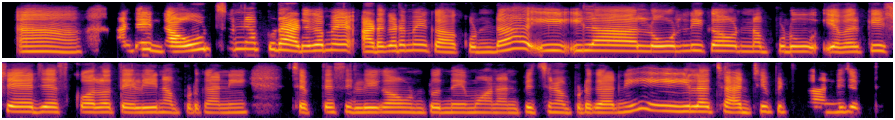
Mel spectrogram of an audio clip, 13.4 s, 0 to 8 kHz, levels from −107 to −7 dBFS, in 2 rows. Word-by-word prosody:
ఆ! - - +4 0.7
అంటే 275 +6 +2 0.2
డౌబ్ట్స్ 290 +10 +5
ఉన్నప్పుడు 355 -2 0
అడగ‌మే 290 +3 +5 0.2
అడగడమే 275 +4 +1
కాకుండా 225 +4 -1 0.3
ఈ - - +2 0.2
ఇలా 290 -1 +2 0.4
లోన్‌లీగా 270 +2 +1
ఉన్నప్పుడు, 245 0 -4 0.3
ఎవరికి 235 +4 -1
షేర్ 235 -3 +2
జేసుకోవాలో 220 0 -2
తెలియనప్పుడు 205 -2 -4
గాని, 200 +1 -7 0.4
చెప్తే 210 +2 -3
సిల్లీ‌గా 215 0 -2
ఉంటుందేమో 205 0 -7
అని 200 0 -9
అనిపించినప్పుడు 205 0 -6
గాని, 215 +7 -4 0.4
ఇలా 245 -1 +3
చాట్ 210 -3 -1
జిపిటీతో 235 -1 -7
అన్ని 220 +1 -8
జేప్తే - - -11
230 Hz, 120 wpm, -24 LUFS, 210-260 Hz, 0.7 s, డౌబ్ట్స్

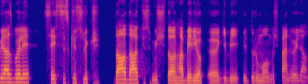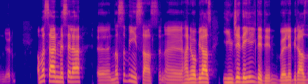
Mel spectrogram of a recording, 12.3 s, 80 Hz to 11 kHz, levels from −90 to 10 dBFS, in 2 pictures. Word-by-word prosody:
biraz 160 -1 +4
böyle 160 0 +1 0.3
sessiz 145 0 -4
küslük, - - -8 0.3
dağ 135 -1 +6
dağa 135 0 +4
küsmüş 130 0 -11
dağın 115 -1 +3
haberi 115 +1 +1
yok, 105 -4 0
ııı, 100 0 -4
gibi 105 0 -7
bir 110 -1 -13
durum 110 -1 -9
olmuş. 90 -1 -12
Ben 115 -2 -7
öyle 110 -1 -11
anlıyorum. 90 - -19 0.4
Ama 210 +3 -1
sen 195 -3 +7
mesela, 175 0 +3 0.4
ııı, 120 +1 -8
nasıl 160 +9 -7
bir 210 - -6
insansın? 135 - -4
Iıı, 125 -2 -5
hani, 140 +3 0
o 150 0 +4
biraz 155 -1 +6 0.2
ince 155 +3 +2
değil 175 +1 +3
dedin, 125 -2 -1
böyle, 115 +2 +2
biraz 130 -2 0
130 Hz, 165 wpm, -22 LUFS, 115-160 Hz, 0.4 s, sen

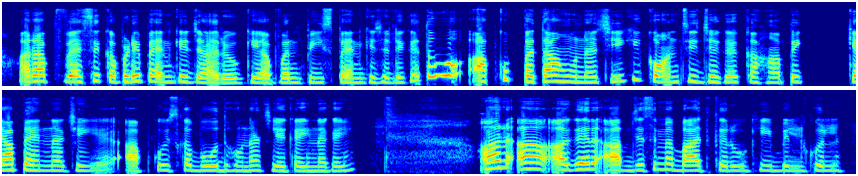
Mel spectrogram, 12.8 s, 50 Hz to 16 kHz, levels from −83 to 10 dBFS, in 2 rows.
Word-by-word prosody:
और - - +4
आप 260 0 +6
वैसे 245 +2 +3
कपड़े 250 0 +3
पहन 255 -3 0
के 240 - 0
जा 210 -2 0
रहे 185 - -1
हो - - -3
कि 210 - -1
आप 205 - -1
वन 200 0 -1
पीस 205 -1 -8
पहन - - -1
के 220 - -7
चले 210 -1 -6
गए, - - -5
तो 460 - +3
वो - - +9 0.2
आपको 345 - -3
पता 250 +1 +5
होना 235 -3 0
चाहिए 250 +3 -8
कि 340 - -6
कौन-सी 250 +2 +1
जगह 230 0 -1
कहाँ 215 -2 -4
पे 235 - -1 0.4
क्या 235 -1 +6
पहनना 215 -4 -3
चाहिए, 200 +1 -11
आपको 230 - -2
इसका 225 +1 -6
बोध 205 0 -3
होना 205 0 -8
चाहिए 195 -1 -6
कहीं 185 0 -5
न 185 0 -7
कहीं। 190 +4 -10 1.0
और 310 +2 +7
अ, - - +2 0.3
अगर 255 +2 +3
आप 200 - +3
जैसे 230 +5 -8
मैं 250 -1 -4
बात 210 -2 +3
करूँ 200 0 -6
कि 210 +3 -12
बिल्कुल 205 +1 -9
220 Hz, 230 wpm, -22 LUFS, 205-245 Hz, 1.0 s, वो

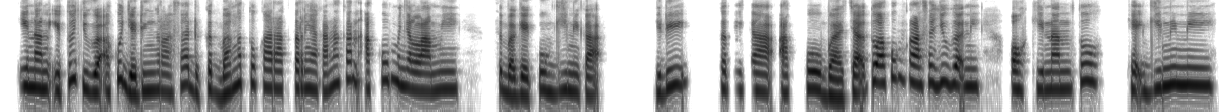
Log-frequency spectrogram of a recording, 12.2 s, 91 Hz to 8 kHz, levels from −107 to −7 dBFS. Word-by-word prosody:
Keenan 250 -2 +3
itu 320 +11 0
juga, 210 -5 +3
aku 280 +9 0
jadi 195 0 +5
ngerasa 220 +4 -1
dekat 220 +1 -3
banget 260 +9 +2
tuh 285 -1 -4
karakternya, 235 -2 -1
karena 245 +7 -1
kan 340 -3 -2
aku 230 +9 -3
menyelami 230 -5 +1 0.4
sebagai 185 -5 +1
Kugy 220 -1 -1
nih, 205 - -1
Kak. 185 -1 0 0.5
Jadi 260 +8 0 0.3
ketika 225 -2 -3
aku 220 +3 +1
baca 175 +1 +3
tuh 310 -1 +4
aku 355 +5 +1
ngerasa 295 -2 +2
juga 280 0 +3
nih, 255 0 +1 0.3
"Oh, 230 -1 +3
Keenan 230 0 -1
tuh 315 -1 -1 0.3
kayak 215 -2 0
gini 260 +4 +3
nih," 275 -1 +4
230 Hz, 160 wpm, -22 LUFS, 215-275 Hz, 0.5 s, jadi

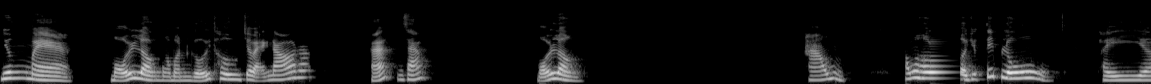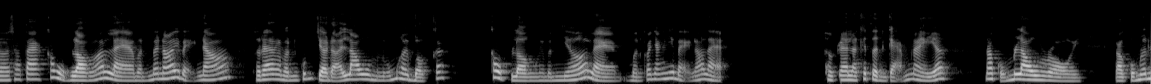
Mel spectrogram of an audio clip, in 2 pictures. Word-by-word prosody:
nhưng 285 +1 +3
mà 195 -7 +3 0.4
mỗi 185 +8 +4
lần 210 -9 +4
mà 185 - -4
mình 185 0 -4
gửi 180 +5 +1
thư 235 -3 +3
cho 220 - +2
bạn 180 0 -1
đó 225 +7 +2
đó 320 - -2 0.7
hả, - - 0
sao? 225 +4 0 1.1
Mỗi - - +3
lần 200 -10 +3 2.3
Hông, 205 +4 -2 0.7
hông 255 - -1
có 310 - +6
thư, 285 0 +6
gọi 220 - +4
trực 235 0 -4
tiếp 365 +1 0
luôn. 280 - +7 0.5
Thì, 200 +1 0
ờ, 200 0 0
sao 230 +3 -10
ta, 240 0 -1
có 320 - -3
một 265 -9 -1
lần 190 -1 +3
á 270 - -1
là 190 -10 +1
mình 180 +3 -8
mới 245 - -3
nói 265 +3 +2
với 320 - +1
bạn 195 - -8
đó, 235 +10 -2 0.2
thật 205 - -2
ra 230 +1 +3
là 235 - -1
mình 195 -1 -4
cũng 250 +6 -7
chờ 195 -3 +3
đợi 170 +2 -1
lâu 230 +1 +1
rồi 235 -2 0
mình 190 -2 -7
cũng 200 +8 -6
hơi 245 -3 -1
bực 165 -5 -4
á, 290 - -6 0.5
có 315 - +3
một 300 - -7
lần 175 -1 -1
thì 180 - -9
mình 180 +1 -7
nhớ 220 +10 0
là 190 -11 +1 0.2
mình 180 -1 -10
có 235 - -6
nhắn 245 +1 -4
với 285 - -1
bạn 270 - -6
đó 210 +5 -4
là 220 -3 -3 1.1
"Thực 200 -1 -4
ra 210 0 +2
là 200 - +1
cái 255 - -3
tình 195 -5 -1
cảm 185 +6 -6
này 195 -5 -3
á 250 +5 +1 0.4
nó 255 - +1
cũng 195 - -5
lâu 220 -3 +5
rồi 160 -4 -2 0.3
và 175 - +1
cũng 180 +3 -4
đến 245 +2 +1
215 Hz, 215 wpm, -21 LUFS, 190-255 Hz, 2.3 s, luôn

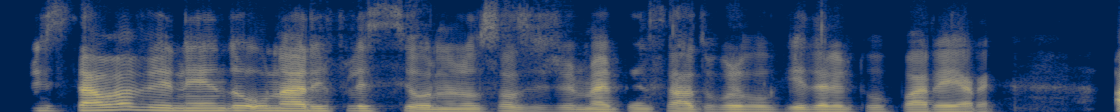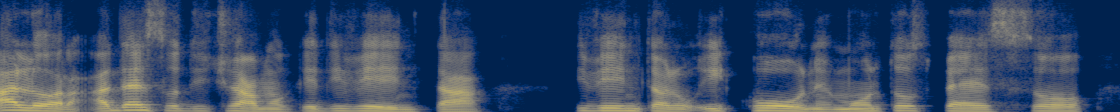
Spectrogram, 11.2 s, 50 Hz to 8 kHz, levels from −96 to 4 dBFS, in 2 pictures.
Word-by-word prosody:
Mi 170 0 -13
stava 180 +7 +2
venendo 170 -3 -2
una 165 -1 +3
riflessione. 150 -4 -3
Non 130 +1 -5
so 145 +1 -8
se 135 -1 -16
ci 130 - -16
hai - - -8
mai 125 0 -1
pensato, 135 -1 -6
volevo 120 -1 -4
chiedere 125 -1 -4
il 120 - -8
tuo 125 0 -15
parere. 120 -1 -4 0.6
Allora 175 -6 +6
adesso 185 +3 +4
diciamo 140 -3 +1
che 145 +2 -5
diventa 130 -7 0 0.4
diventano 160 -5 0
icone 150 -3 +2
molto 140 +6 -1
spesso, 140 -1 -2
140 Hz, 140 wpm, -23 LUFS, 130-160 Hz, 0.6 s, Allora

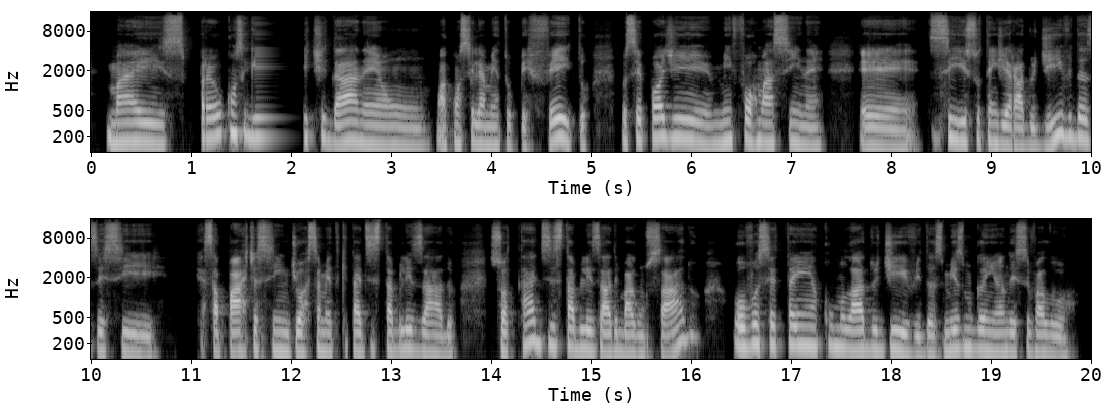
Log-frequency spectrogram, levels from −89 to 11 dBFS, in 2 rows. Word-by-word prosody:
Mas, 165 -2 +1
para 190 0 +3
eu 210 +2 +3
conseguir 195 -4 -1 0.2
te 195 0 -4
dar, 170 +1 +4
né, 155 -2 0
um 135 -2 -3
um - - -1
aconselhamento 150 -1 -2
perfeito, 160 +2 +1 0.3
você 170 +3 +1
pode 185 -3 +2
me 155 +2 -1
informar 170 -2 +1
assim, 160 0 -2
né, 140 -1 -4 0.4
eh, 130 -3 0
se 185 -2 0
isso 170 +2 0
tem 165 -3 -3
gerado 140 -2 +1
dívidas, 185 +4 0
esse 140 -3 -2 0.4
essa - - +1
parte 150 +2 +4
assim 155 -1 -2
de 145 +1 +1
orçamento 145 0 -1
que 175 - -15
tá 150 - +1
desestabilizado, 150 -3 -1 0.3
só 150 - +1
tá 185 +9 0
desestabilizado 165 -7 +1
e - - -5
bagunçado, 135 - 0 0.3
ou 180 -3 +5
você 195 +1 +2
tem 185 0 +2
acumulado 165 -4 +2
dívidas, 140 -4 -1
mesmo 165 +3 0
ganhando 150 -2 0
esse 145 +1 -3
valor? 135 -3 -2
160 Hz, 140 wpm, -21 LUFS, 145-180 Hz, 0.4 s, ou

